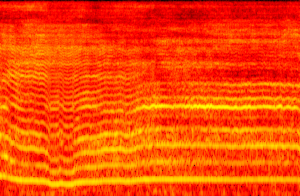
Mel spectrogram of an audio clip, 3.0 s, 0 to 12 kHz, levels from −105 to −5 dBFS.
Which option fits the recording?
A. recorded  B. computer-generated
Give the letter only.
B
